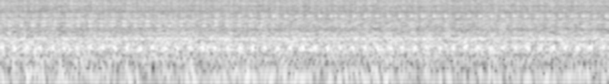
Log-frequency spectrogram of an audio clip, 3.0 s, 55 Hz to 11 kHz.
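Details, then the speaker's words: 2019 GMC Canyon, nearly new with 18,000 miles, at idle: a fast, light valve-like ticking of about two per second over the engine hum, sometimes louder. The dealer says it's fine, some kind of control valve; the cause is unconfirmed. "And I don't know why you hear that sound. Like a valve. If anybody knows what's going on, the dealer told me that it's fine. It's some kind of control valve or something. but actually it makes so much noise."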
